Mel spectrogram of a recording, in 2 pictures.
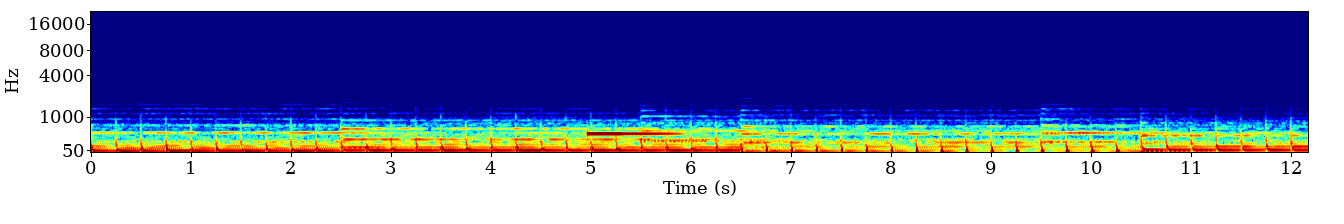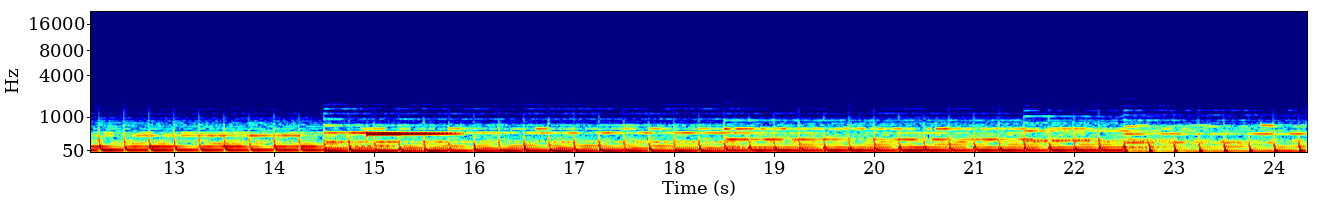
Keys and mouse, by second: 0.0 click, 1.0 click, 2.4-3.6 right drag, 2.8 click, 3.6 click, 5.0-6.3 right drag, 5.8-7.0 middle drag, 7.0 click, 8.2-9.7 middle drag, 11.8-13.6 drag, 13.6 middle click, 14.4-15.8 right drag, 15.7 click, 19.0 right click, 19.3-20.6 drag, 20.9 right click, 21.2 click, 21.7 middle click, 21.9 click, 22.5 a, 22.8-24.3 drag.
